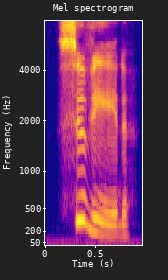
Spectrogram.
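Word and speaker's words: sous vide: And suvid pronounced suvid, French for under vacuum.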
